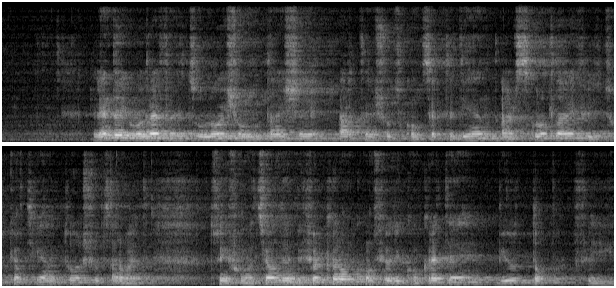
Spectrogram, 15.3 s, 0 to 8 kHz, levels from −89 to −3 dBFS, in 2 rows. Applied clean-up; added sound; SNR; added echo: none; none; none; reverberation time 2.4 s.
